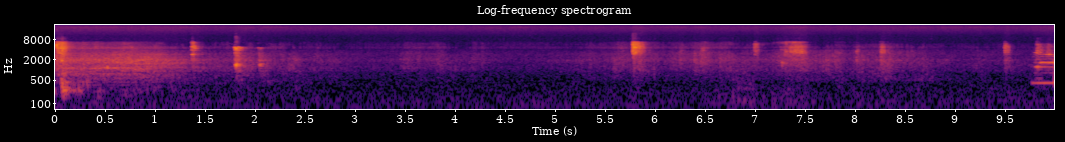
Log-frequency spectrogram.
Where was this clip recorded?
in an elevator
